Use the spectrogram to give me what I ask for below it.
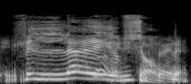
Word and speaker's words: Filet of Soul: Do you say Fillet of Soul or Filet of Soul? – Filet of Soul. Hey, you can say it any way you want.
